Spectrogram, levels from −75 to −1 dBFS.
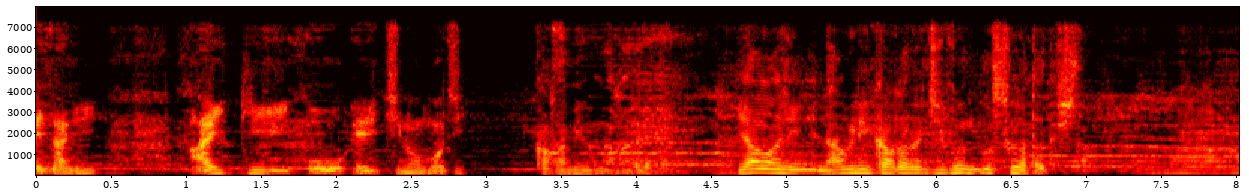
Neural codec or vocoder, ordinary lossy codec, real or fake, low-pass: vocoder, 22.05 kHz, 80 mel bands, HiFi-GAN; none; fake; 7.2 kHz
